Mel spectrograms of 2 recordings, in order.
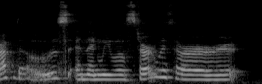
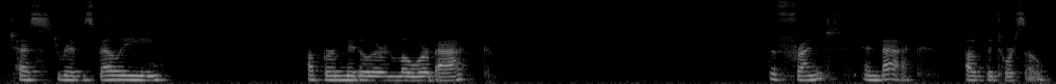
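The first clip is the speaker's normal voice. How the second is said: guided meditation. Acted. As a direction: guide them calmly through a body scan, leaving space after each phrase. Leads a yoga nidra meditation.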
